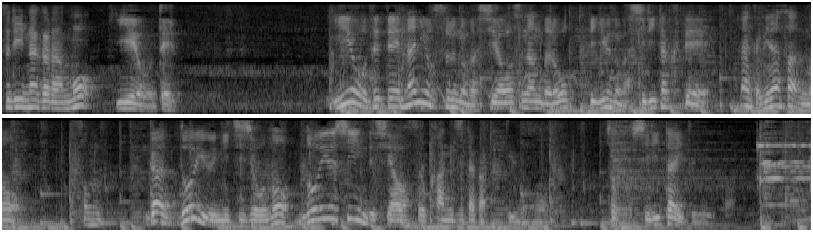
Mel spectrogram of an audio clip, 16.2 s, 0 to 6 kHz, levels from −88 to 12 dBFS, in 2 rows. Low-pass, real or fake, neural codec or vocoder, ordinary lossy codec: 5.4 kHz; real; none; AAC, 32 kbps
